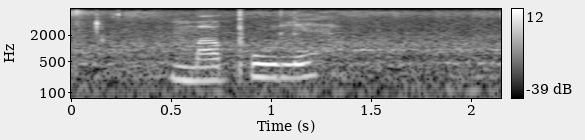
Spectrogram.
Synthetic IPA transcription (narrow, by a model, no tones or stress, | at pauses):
m̩mapʼuːlɛ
